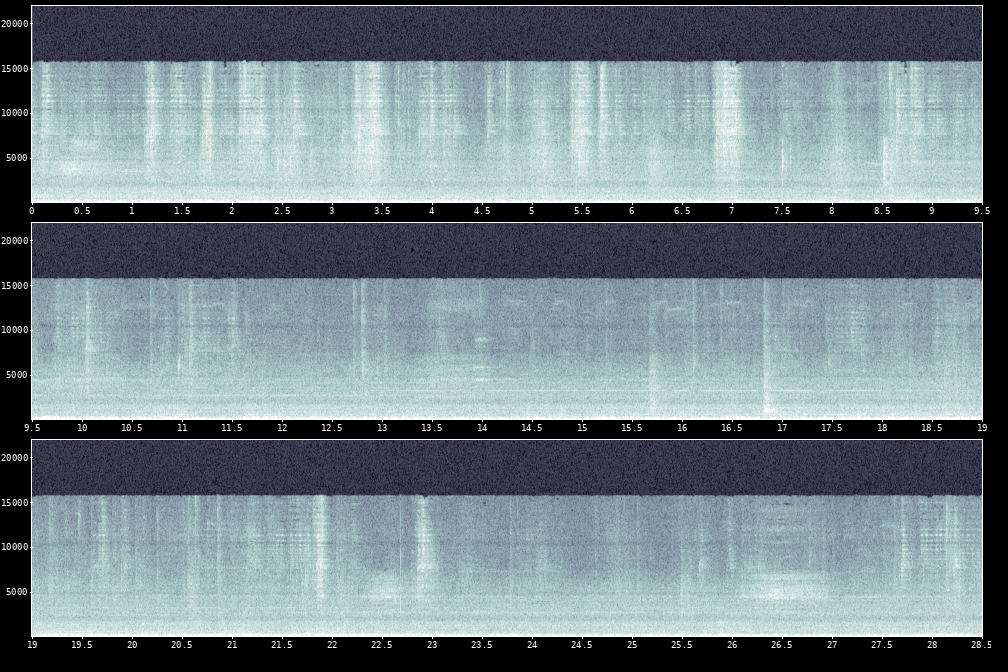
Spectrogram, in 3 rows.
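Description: London Underground S8 stock electric train running at speed, heard from inside the passenger car: a steady low rumble of wheels on rail with a faint hum and a few light clicks.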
